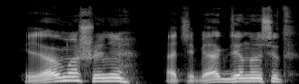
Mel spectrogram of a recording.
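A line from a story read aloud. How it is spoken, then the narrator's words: Dry reply. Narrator (Russian): сухо ответил Мунк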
